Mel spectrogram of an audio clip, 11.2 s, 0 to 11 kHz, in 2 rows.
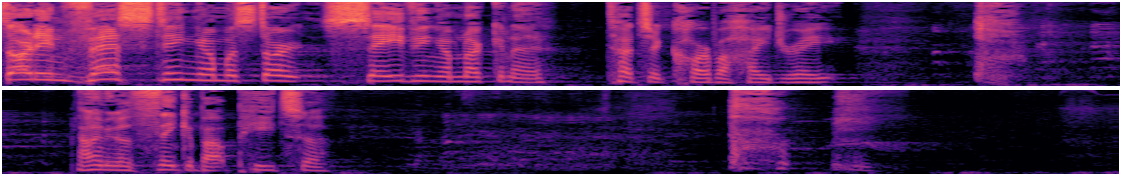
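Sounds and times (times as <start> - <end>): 
speech: 0.0 - 4.3, 4.9 - 5.1, 6.0 - 7.4
laughter: 4.6 - 6.2, 7.6 - 9.2
sharp coughs: 4.8 - 5.4, 9.2 - 10.2.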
